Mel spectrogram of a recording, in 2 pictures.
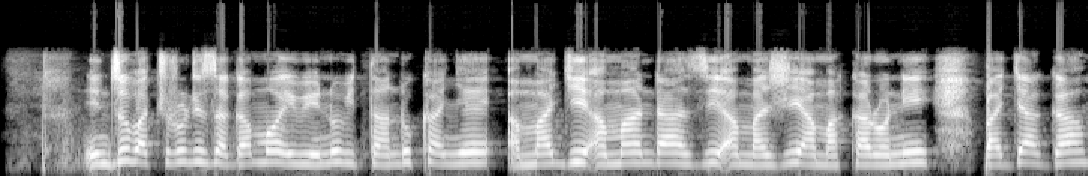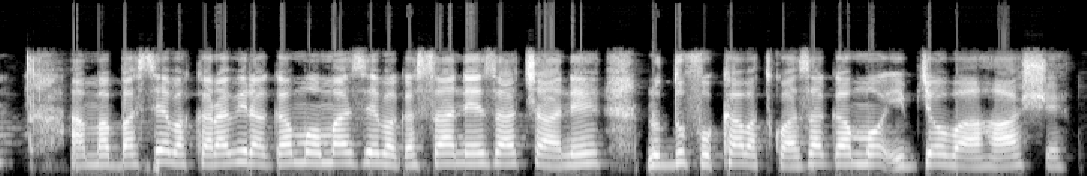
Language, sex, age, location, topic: Kinyarwanda, female, 25-35, Musanze, finance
